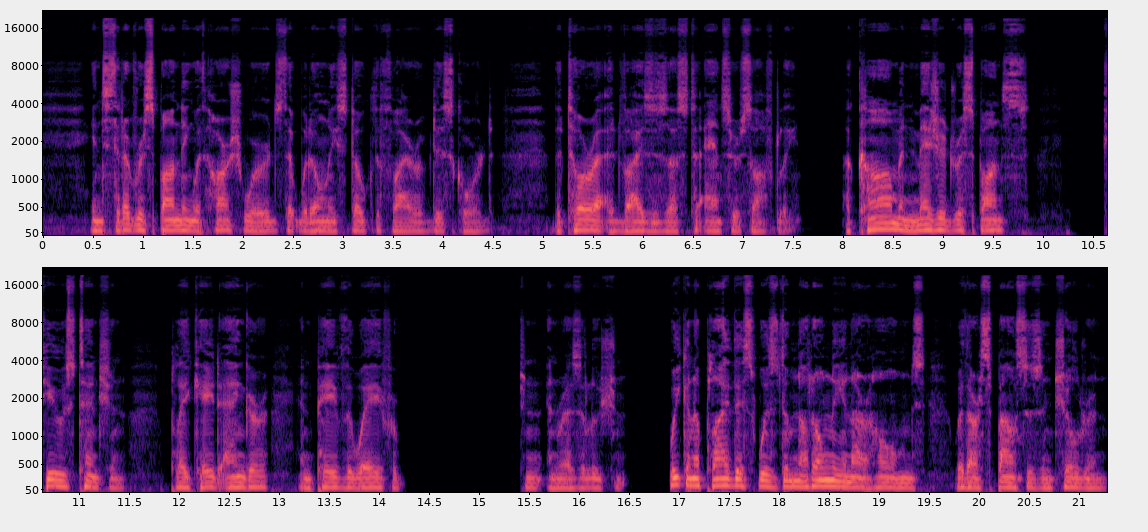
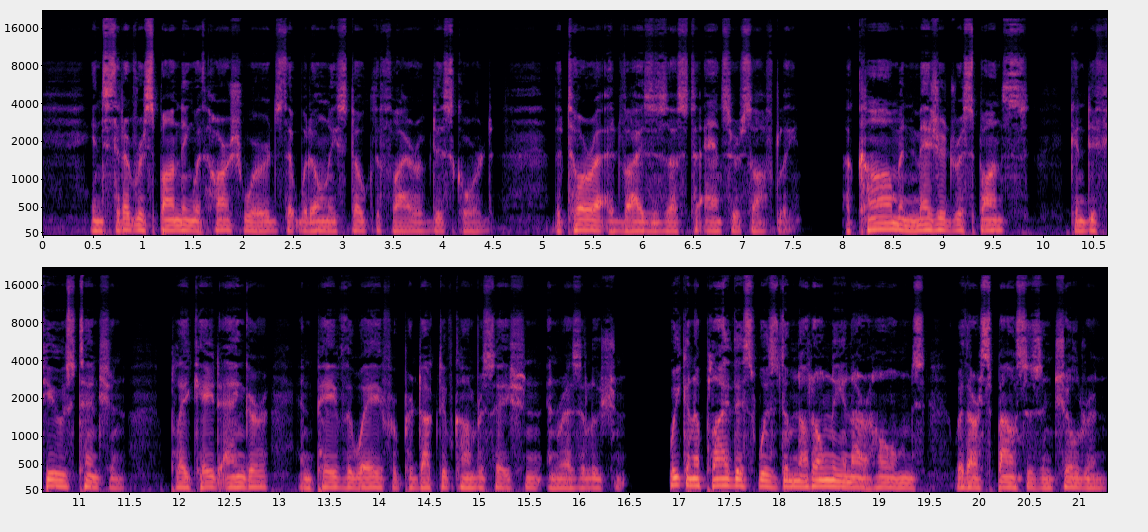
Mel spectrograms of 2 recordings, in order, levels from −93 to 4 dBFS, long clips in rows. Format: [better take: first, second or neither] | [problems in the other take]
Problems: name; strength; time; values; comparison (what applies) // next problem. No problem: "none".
second | audio cutting out; at 10 s and at 14 s for 1 s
